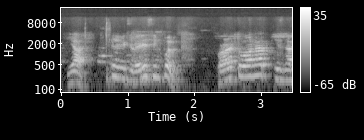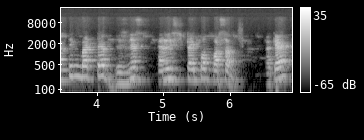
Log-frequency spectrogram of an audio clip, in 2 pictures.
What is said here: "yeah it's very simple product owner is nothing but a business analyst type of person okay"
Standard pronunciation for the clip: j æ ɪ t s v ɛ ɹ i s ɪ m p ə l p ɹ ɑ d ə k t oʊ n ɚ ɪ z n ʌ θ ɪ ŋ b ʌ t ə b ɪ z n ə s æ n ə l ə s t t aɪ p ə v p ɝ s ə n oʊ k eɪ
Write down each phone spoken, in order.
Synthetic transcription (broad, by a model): j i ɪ t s v ɛ ɹ i s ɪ m p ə l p ɹ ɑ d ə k t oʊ n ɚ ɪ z n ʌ t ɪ ŋ b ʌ t ə b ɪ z n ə s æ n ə l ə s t t aɪ p ə v p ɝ s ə n oʊ k eɪ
